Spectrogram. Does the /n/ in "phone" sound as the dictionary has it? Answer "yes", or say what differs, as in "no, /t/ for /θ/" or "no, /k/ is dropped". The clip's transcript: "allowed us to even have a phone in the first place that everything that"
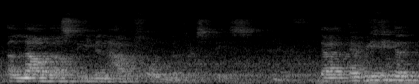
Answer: no, /n/ is dropped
